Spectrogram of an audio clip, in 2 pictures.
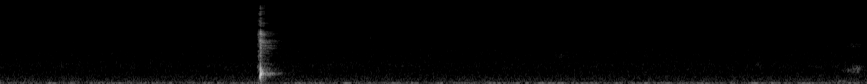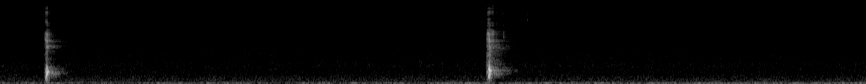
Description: i had the hiccups a few days ago while i was home by myself. i actually got them more than once that day, this is from the first case.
